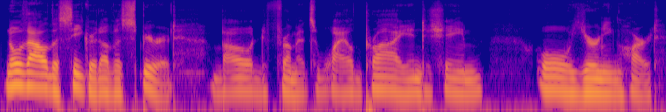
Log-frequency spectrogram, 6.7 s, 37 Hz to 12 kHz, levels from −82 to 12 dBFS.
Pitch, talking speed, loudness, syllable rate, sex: 110 Hz, 155 wpm, -20 LUFS, 4.1 syllables/s, male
